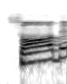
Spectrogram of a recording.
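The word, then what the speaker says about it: ص: normally বলছিলাম সদে সদে এখন দেখেন সদ ক্লিয়ার জি হুজুর বুঝতে পেরেছেন ওই সদ থাকবে জাস্ট কি হবে মোটা হবে নরমাল সাউন্ড হবে না একটু মোটা করে উচ্চারণ করতে হবে আর এই মোটাটা আপনাদের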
